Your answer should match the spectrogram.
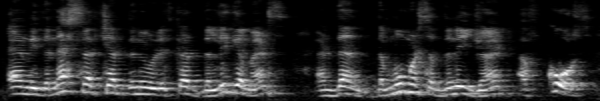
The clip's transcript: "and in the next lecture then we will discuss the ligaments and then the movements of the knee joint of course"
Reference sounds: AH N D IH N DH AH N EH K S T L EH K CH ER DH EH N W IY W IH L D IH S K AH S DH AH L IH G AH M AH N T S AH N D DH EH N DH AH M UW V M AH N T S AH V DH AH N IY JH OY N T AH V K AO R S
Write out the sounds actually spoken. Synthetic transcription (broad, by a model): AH N D IH N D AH N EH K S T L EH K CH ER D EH N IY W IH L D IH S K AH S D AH L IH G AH M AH N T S AH N D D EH N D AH M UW M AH N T S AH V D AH N IY JH OY N T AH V K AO R S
